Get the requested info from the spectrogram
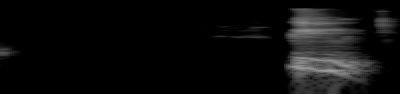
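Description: A man clears his throat once, about one and a half seconds in, after a near-silent pause.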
